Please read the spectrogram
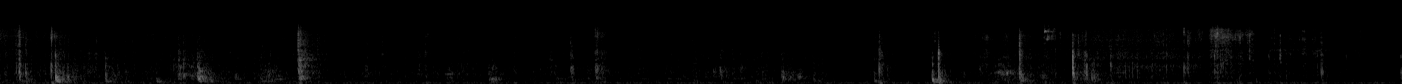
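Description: Near silence broken by faint, irregular clicks and soft rustles: a briefcase being opened and photographs handled, with a few footsteps.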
